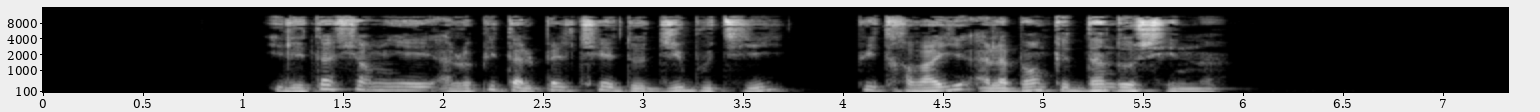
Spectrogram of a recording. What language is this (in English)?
French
